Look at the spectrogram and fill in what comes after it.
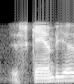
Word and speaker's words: Escambia: agnostic pantheist or something like that has been trying to get to do the invocation at the Pensacola or the Escambia.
